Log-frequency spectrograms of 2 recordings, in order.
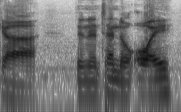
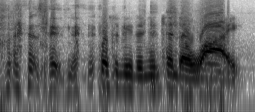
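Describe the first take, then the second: First: "Oi" said like the punk shout oy; Oi pronunciation. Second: "Y" said as the letter why, slowly; "Y" read like the letter name; Y pronunciation. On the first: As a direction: say "Nintendo Oi" with a hard oy. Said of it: "It was supposed to be like". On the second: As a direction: spell out "Nintendo Y" as the letter Y. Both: Shown as a demonstration.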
